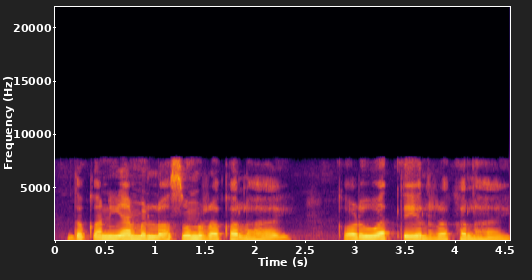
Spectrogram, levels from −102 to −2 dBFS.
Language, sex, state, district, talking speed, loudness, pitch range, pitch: Magahi, female, Jharkhand, Palamu, 120 wpm, -15 LUFS, 200-230 Hz, 215 Hz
